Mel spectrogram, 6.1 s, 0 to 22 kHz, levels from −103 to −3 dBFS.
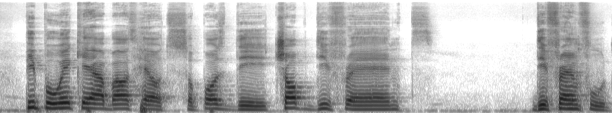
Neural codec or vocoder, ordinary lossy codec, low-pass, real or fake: vocoder, 48 kHz, 128 mel bands, Vocos; none; none; fake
